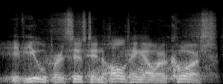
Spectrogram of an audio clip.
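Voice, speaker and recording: Deep, solemn alien commander played by a man. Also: recorded from a distance, a crowd in the background, natural voice. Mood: stern, defiant. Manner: formal, measured, grave. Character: noble, solemn alien Protoss commander, calm and resolute. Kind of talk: scripted video game acting.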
